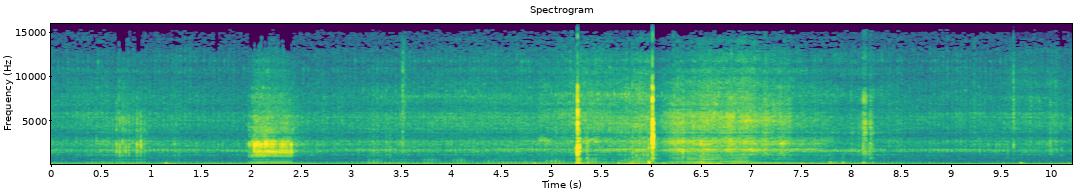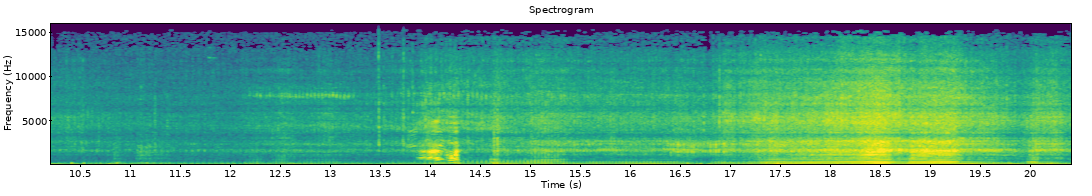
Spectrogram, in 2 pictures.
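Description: Another dirt bike engine revs nearby and rises in pitch as it passes.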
